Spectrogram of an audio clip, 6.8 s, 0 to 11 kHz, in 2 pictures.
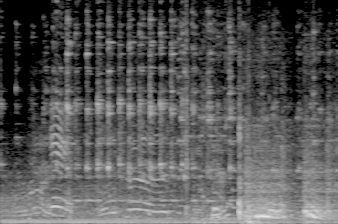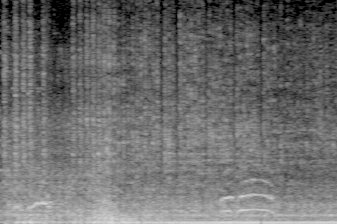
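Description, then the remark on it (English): The engine of a Cessna 172, a small four-seat propeller plane, runs with a steady low droning hum that grows louder and fuller partway through as the plane takes off, while voices talk over it. “After the plane takes off,”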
